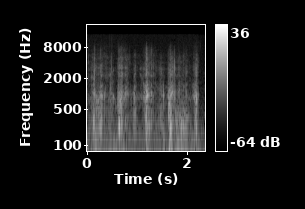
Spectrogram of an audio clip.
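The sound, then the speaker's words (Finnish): Crunchy snacks taken by hand from a cloth bag are munched in five evenly spaced crunching bites. The chewing is moderately loud and crackly, with no voices. “Pussista käsi kulkee ahneena odottavaa suuta kohti, josta pian kuuluu tyytyväistä rouskutusta.”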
